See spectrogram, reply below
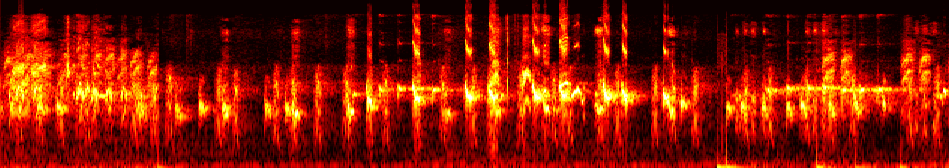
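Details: Yellow-vented Bulbul calls recorded clearly for luring birds into traps: an opening burst of busy chatter gives way to separate bubbly, liquid notes and short whistled slurs with small gaps between phrases.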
